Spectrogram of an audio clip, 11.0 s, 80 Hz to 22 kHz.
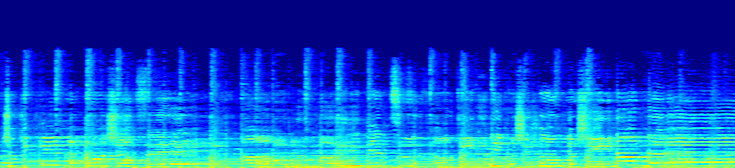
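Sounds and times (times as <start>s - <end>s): band playing: 0.0s - 11.0s
woman singing into a microphone: 0.0s - 11.0s.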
